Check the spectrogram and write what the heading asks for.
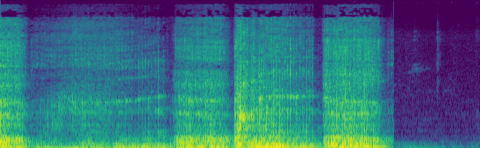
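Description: Lion roaring: several loud, rough roars in a row that cut off abruptly about five seconds in.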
